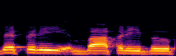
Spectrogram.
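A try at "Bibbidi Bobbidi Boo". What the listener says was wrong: It says Bibbidi. Bobbidi. You said it with P's, yes.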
